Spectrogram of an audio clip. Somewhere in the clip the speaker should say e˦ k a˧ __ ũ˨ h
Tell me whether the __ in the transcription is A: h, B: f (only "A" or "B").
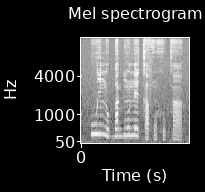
B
